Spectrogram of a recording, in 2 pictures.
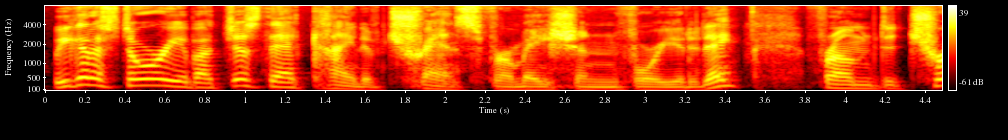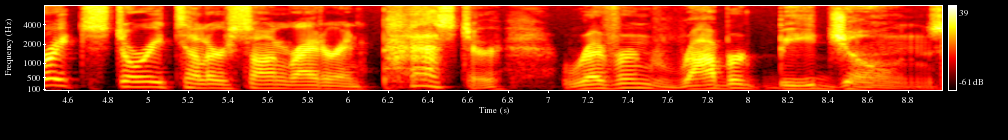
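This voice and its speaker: An American man hosts a storytelling show with a swooping, animated delivery at a middle pitch. He speaks in a folksy manner with dramatic emphasis, close to the mic in a dry studio. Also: no echo. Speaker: podcast host. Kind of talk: warm-up narration introducing stories. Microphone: close studio microphone.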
